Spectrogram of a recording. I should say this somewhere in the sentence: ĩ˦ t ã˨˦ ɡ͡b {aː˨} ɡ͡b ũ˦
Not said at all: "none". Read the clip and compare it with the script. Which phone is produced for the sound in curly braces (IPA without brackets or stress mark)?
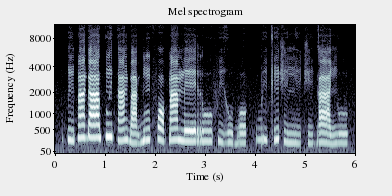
a˨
